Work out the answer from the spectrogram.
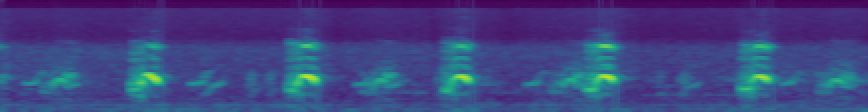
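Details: White-breasted waterhen, real call for decoy training: loud throaty honks alternating with quieter croaking notes, about six loud notes in three seconds, over a faint steady hum.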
